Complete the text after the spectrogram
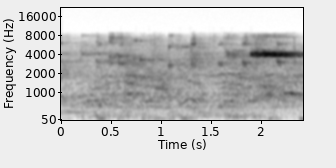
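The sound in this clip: A basketball is dribbled on a court during a game as a player commits a double dribble; faint, repeated bounces sit under steady background noise and talk.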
